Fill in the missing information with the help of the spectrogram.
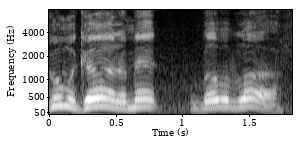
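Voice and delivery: high, loud mock excitement; imitated gushing fans. Imitating people who met the players, mock excited. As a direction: gush like a starstruck fan, hammed up. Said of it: "Other people would be like".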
